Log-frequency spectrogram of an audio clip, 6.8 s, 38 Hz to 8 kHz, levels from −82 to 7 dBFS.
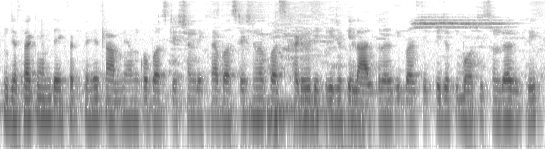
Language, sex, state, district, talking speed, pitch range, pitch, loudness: Hindi, male, Chhattisgarh, Bastar, 325 wpm, 110-115 Hz, 115 Hz, -33 LUFS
